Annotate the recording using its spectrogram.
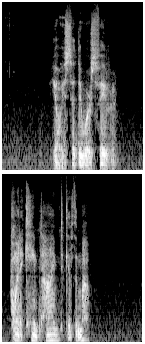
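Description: A boy speaks softly nearby.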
